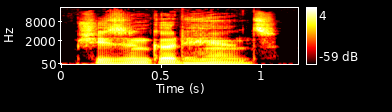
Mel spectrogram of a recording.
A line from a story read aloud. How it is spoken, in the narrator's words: Korra said quietly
